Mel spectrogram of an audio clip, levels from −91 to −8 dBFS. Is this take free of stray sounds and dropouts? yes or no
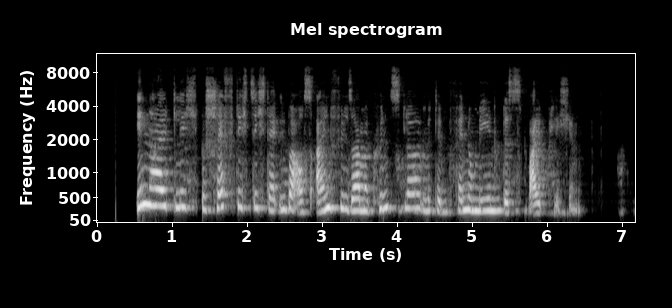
yes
